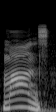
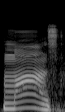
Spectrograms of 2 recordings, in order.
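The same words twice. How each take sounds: Both takes have the same delivery.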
